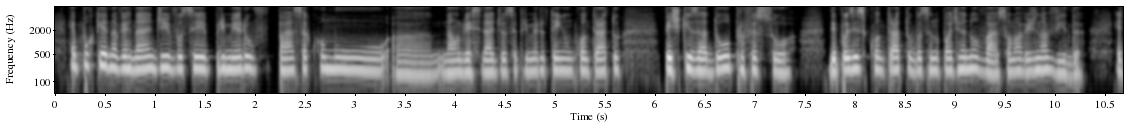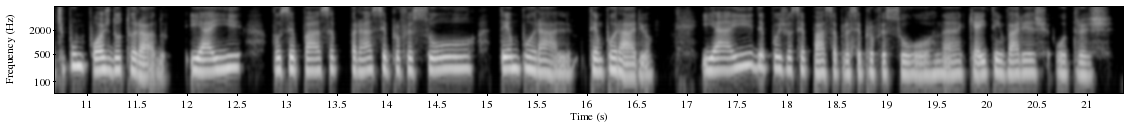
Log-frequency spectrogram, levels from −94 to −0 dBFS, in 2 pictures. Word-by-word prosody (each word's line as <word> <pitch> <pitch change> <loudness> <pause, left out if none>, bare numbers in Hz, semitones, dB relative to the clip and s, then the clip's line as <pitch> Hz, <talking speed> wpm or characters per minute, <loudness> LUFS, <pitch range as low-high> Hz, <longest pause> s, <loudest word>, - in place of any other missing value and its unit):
É 250 - +4
porque, 265 0 +4
na 230 -1 +2
verdade 220 +1 +2
você 215 +1 +1
f - - -1
primeiro 215 +1 +1 0.2
passa 200 +1 -1
como, 205 -3 -1
hã, 155 -1 -6
na 170 +1 -4
universidade 180 0 -1
você 195 +3 -6
primeiro 190 0 -5
tem 195 0 -1
um 190 - -3
contrato 190 +1 -1 0.4
pesquisador 205 0 +5
professor, 185 -4 -3 0.4
depois 200 +3 +5
desse 215 - +4
contrato 205 0 -1
você 195 +1 -3
não 195 - -1
pode 195 +2 -1
renovar, 210 -6 +1
é - - -4
só 180 - -5
uma 190 +1 -2
vez 180 +2 -3
na 200 +1 +2
vida. 165 -6 -5 0.3
É 180 - +1
tipo 210 +6 -1
um 255 - +4
pós-doutorado. 200 - +2 0.2
E 195 -1 +5
aí 210 +6 +3 0.3
você 205 +2 +3
passa 195 +1 -1
pra 200 0 0
ser 210 +1 0
professor 205 +2 -1 0.2
temporálio 200 - +1 0.2
temporário. 180 -6 +1 0.5
E 200 0 +3
aí 220 +7 +1
depois 225 -3 -1
você 200 -1 -2
passa 170 -1 -1
pra 165 -2 -4
ser 165 - -2
professor, 160 -3 -3
né, 165 0 -4
que - - -3
aí 155 +2 +2
tem 170 -1 -1
várias 170 +1 -2
outras, 155 -2 -5
195 Hz, 165 wpm, -23 LUFS, 175-210 Hz, 0.5 s, pesquisador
